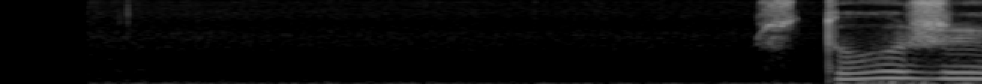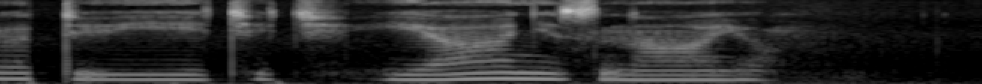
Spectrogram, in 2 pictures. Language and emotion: Russian, sad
